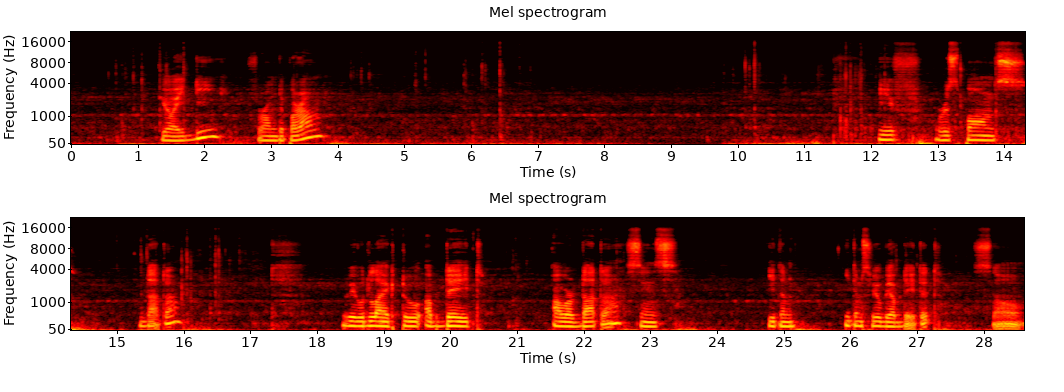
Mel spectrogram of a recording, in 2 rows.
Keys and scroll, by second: 1.0 shift+super+v, 1.3 shift+super+;, 4.2 super+z, 5.0 super+c, 5.9 super+v, 6.4 super+,, 10.1 Return, 11.3-14.6 typing, 13.2 Return, 15.3 Return, 15.6 Right, 15.9 space, 16.2 shift+[, 16.5 shift+Return, 17.5 Return, 20.8 super+c, 26.7 super+c, 27.6 super+v.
